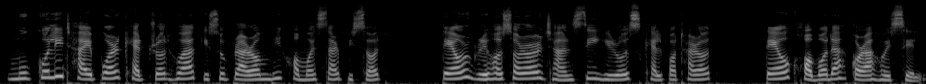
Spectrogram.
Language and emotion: Assamese, neutral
